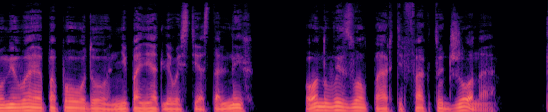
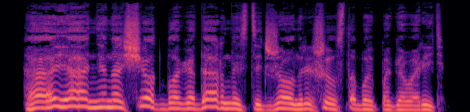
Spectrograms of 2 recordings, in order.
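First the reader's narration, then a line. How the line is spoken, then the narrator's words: Sighing. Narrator (Russian): вздохнул Флавий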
